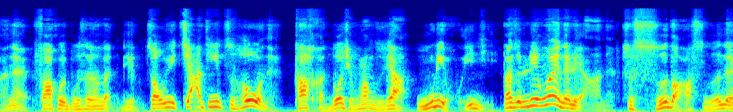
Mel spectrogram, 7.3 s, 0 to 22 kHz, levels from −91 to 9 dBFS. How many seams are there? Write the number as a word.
three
